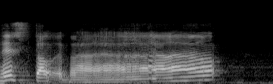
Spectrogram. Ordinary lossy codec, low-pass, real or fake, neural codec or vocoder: none; 7.2 kHz; fake; codec, 16 kHz in and 24 kHz out, 0.6 kbps, FireRedTTS-2 codec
